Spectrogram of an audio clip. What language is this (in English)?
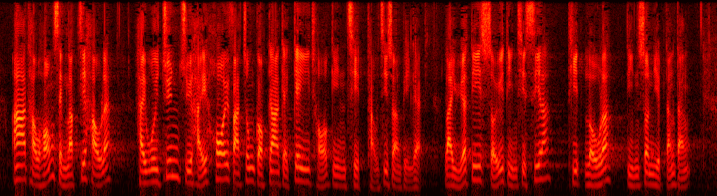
Cantonese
